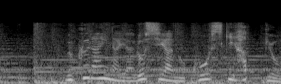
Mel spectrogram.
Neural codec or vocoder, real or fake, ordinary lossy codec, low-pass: none; real; AAC, 48 kbps; 7.2 kHz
